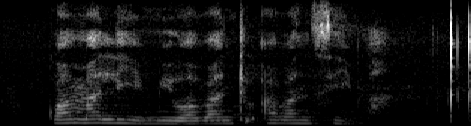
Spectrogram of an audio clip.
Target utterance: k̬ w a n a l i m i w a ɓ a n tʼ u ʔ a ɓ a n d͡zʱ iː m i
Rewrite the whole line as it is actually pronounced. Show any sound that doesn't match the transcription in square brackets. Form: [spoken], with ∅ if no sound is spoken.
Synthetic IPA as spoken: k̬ w a [m] a l i m i w a ɓ a n tʼ u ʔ a ɓ a n d͡zʱ iː m [a]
